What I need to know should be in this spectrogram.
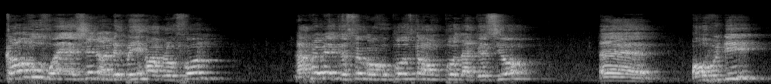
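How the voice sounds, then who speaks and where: A man from Africa, a bishop preaching a sermon, emphatic, repeating his phrases and shouting key lines. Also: very high voice, measured pace. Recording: very echoey hall, distant from the mic.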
